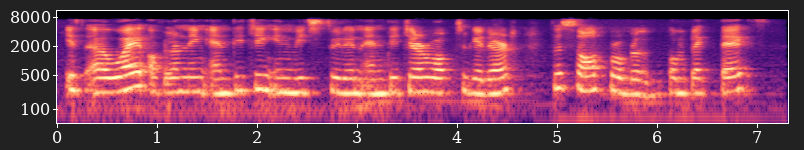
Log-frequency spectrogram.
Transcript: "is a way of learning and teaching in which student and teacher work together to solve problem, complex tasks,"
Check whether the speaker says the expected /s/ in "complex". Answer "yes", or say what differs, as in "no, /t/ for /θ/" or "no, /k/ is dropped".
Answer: no, /s/ is dropped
